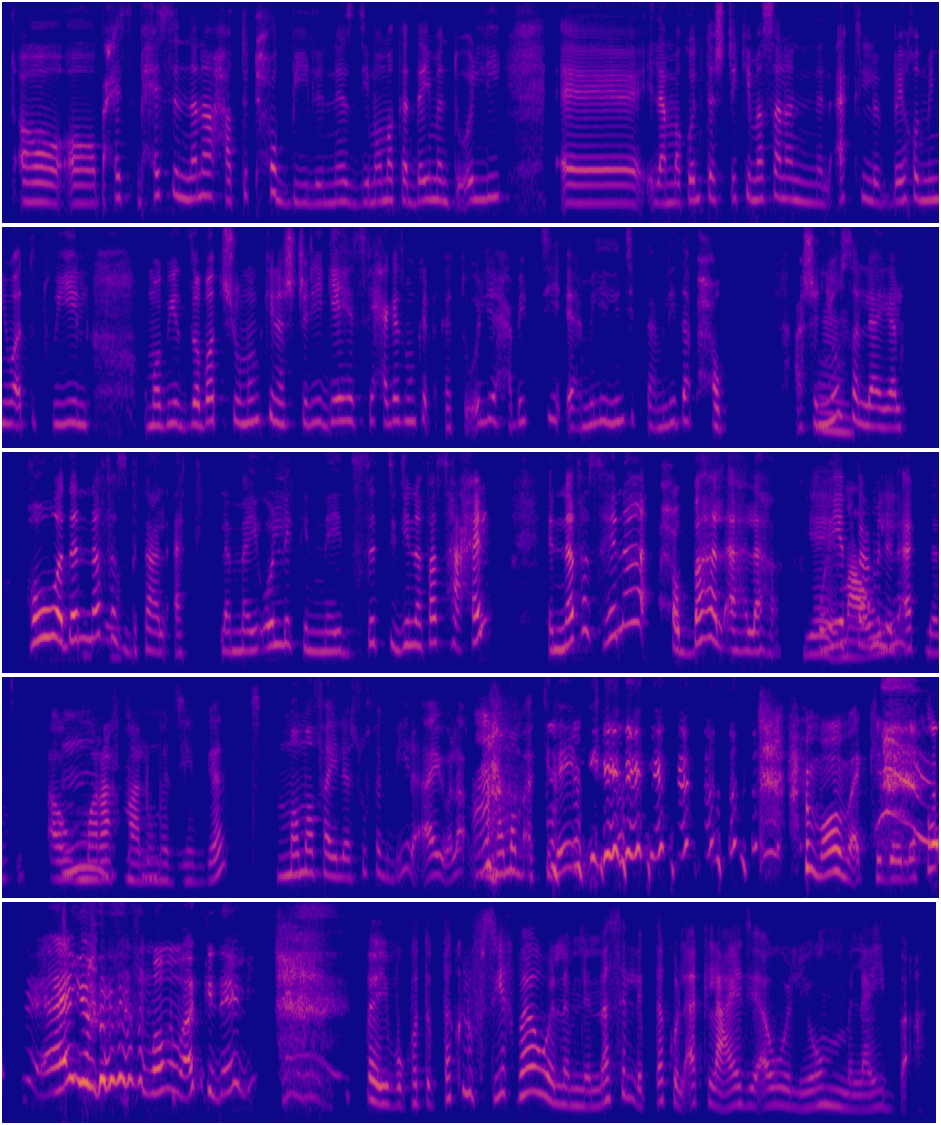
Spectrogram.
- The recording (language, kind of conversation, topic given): Arabic, podcast, احكيلي عن أكلة من طفولتك: ليه لسه بتحبها لحد النهارده؟
- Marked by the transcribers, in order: giggle; giggle; laughing while speaking: "أيوه ماما مأكدة لي"; unintelligible speech; laugh; chuckle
